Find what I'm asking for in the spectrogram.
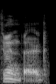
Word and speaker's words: Thunberg: Okay, so I think the movement originally took flight after Greta Thunberg, I think her name is pronounced Thunberg, started protesting not really a protest, but sitting down in front of the Swedish climate or Swedish parliament mm-hmm.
